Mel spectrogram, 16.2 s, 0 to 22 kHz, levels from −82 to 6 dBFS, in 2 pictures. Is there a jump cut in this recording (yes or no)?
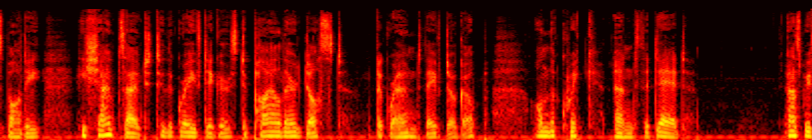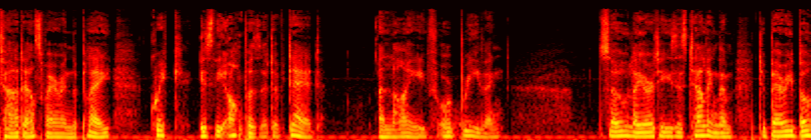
no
